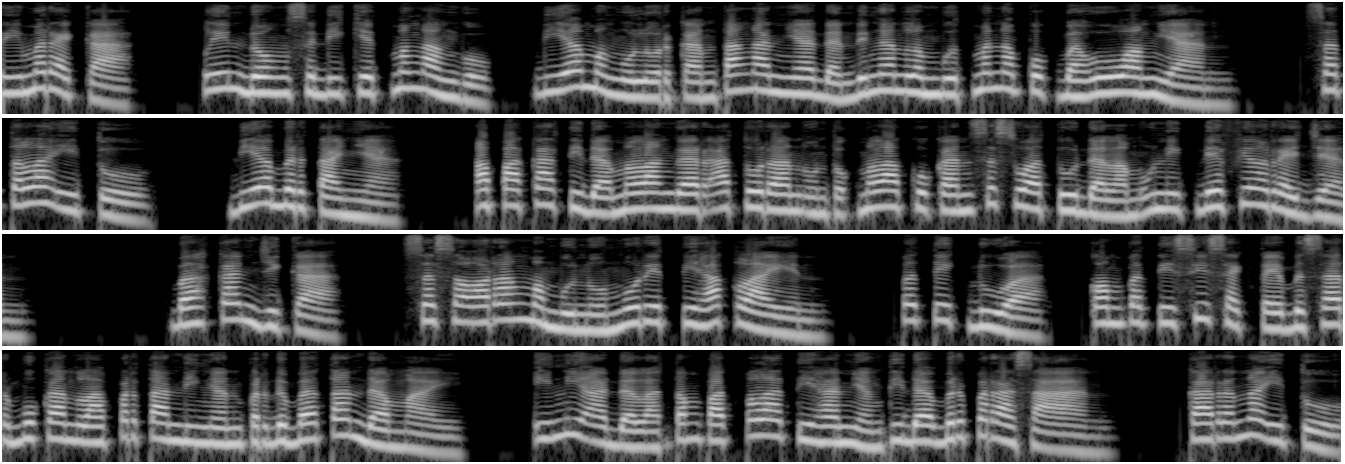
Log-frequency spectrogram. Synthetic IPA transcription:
iməɾeka | lindʊŋsədikɪt̪̚məŋaŋɡʊk̚diaməŋulurkant̪aŋanɲadandəŋanləmbʊt̪̚mənəpʊk̚baɦuwaŋjan | sət̪əlahit̪u | diabərt̪aɲa | ʔapakaht̪idaʔməlaŋɡarat̪uɾanunt̪ʊk̚məlakukansəsuat̪udalamunɪk̚defilred͡ʒən | bahkand͡ʒika | səsəoɾaŋməmbunʊhmuɾɪt̪̚piɦaklaɪn | pət̪ɪk̚dua | kɔmpət̪isisɛk̚t̪ɛbəsarbukanlahpərt̪andiŋanpərdəbat̪andamaj | iniadalaht̪əmpat̪̚pəlat̪iɦanjaŋt̪idaʔbərpəɾasaʔan | kaɾənait̪u

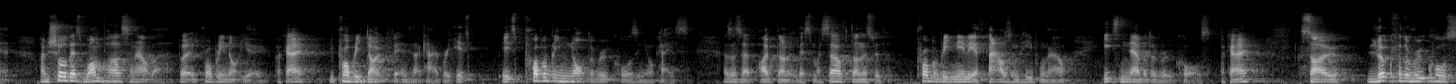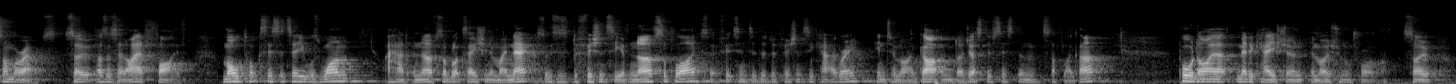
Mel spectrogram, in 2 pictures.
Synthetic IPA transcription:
ãɪ̃mʃɔːɹðɪswʌ̃npʰɜˑ˞sə̃naʊʔ̪̚ðə̰˞b̥ʌɾɪtspʰɹ̥ɒbəblinət͡ʃɨoʊkʰeɪjɨpʰɹ̥ɒbəblidə̃ʊ̃ntfɪtɪ̃ntʰəðə̰kʰæ̰atɪɡəɹiʔɪts | ɪtspʰɹ̥ɒbəblinəʔ̪̚ðəɹʉˑʔ̚kʰɔːzɪ̃n̩jəkʰeɪs | əzaɪsɛdaɪvdʌ̃nɪt̪̚ðɪsmaɪsɛlˠfd̥ʌ̃nðɪswɨð̥pʰɹ̥ɒbəblinɪəɹliɨθaʊzə̃npʰipʰəl̩ˠnaʊ | ɪtsnɛvə˞ðəɹʉ̰ˑʔ̚kʰɔ̰ːz̥oʊkʰeɪ | soʊlʊkfəðəɹʉˑt̚kʰɔɹz̥sʌ̃mwɛɹɛlˠsːoʊʔəzaɪsɛɾaɪəd̥faɪv̥ | mɒoʊlˠd̚tʰɒksɪsɪtiwɒzwʌ̃nʔaɪəɾənɜːv̥sʌbləkseɪʃə̃nɪ̃nmaɪnɛksoʊðɪsɪzədɨfɪʃə̃nsiəvnɜːv̥səpʰl̥aɪsoʊɪtfɪtsɪ̃ntʉðədɨfɪʃə̃nsikʰatɪɡəɹiɪ̃ntʉmaɪɡɑːˑʔn̩daɪd͡ʒɛstɪv̥sɪstə̃m̩stʌflaɪk̚ðat̚ | pʰʊːdaɪəʔmɛɾɪkʰeɪʃə̃nɪməʊʃən̩l̩ˠfʰɹɔːmə̰soʊ

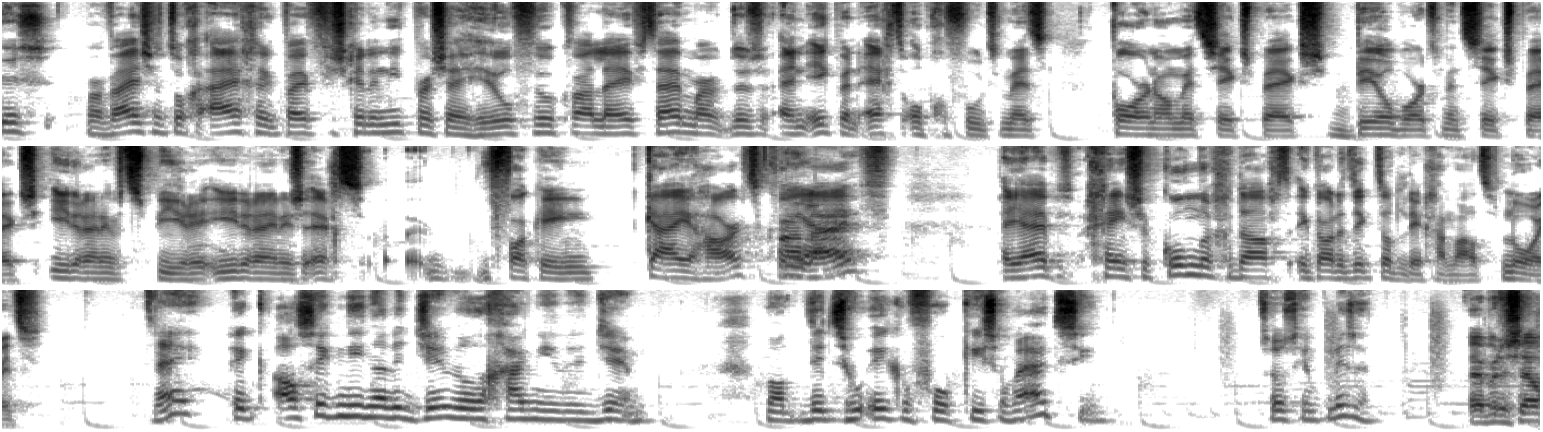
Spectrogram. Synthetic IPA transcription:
døsmaːɹʋɛjsɛjntɔχɛjχənləkʋɛjvəɹsχɪlənit̚pɛɹsejɦɪːlˠvɪːlˠkʋaːlejftɛjtmaːɹdøsɛnɪɡ̚bɛnʔɛχtɔpχəv̥utmɛtpɔɹnowmɛtsɪksbɛksbɪlˠbɔɹtmɛtsɪksbɛksidəɾejnɦeftspiːɾəʔidəɾejnɪsɛχt | fɑkɪŋ | kɛjɦɑɹtkʋaːlɛjf | ʔɛnjɛjɛp̚tχejnsəkɔndəχədɑχtɪkʋawdɑtɪk̚dɑtlɪχaːmɦɑ̰tnoːjt | nejɪkɑlˠsɪknitnadəd͡ʒɪmʋɪlˠdɔnχaːɪk̚nitnadəd͡ʒɪm | ʋɑntdɪtɪsɦuʔɪkəɹfʊːɹkisɔməœɥtə̥sin | sowsɪmpəlˠɪsətɛbəədəzɛ

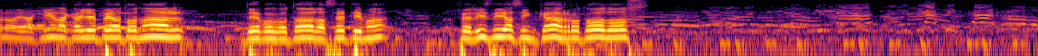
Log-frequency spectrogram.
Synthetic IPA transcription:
wenoiakienlakaʝe̞pe̞at̪o̞nal | d̪e̞βo̞ɣot̪̬alaset̪ima | fe̞lisðias̬iŋkaro̞t̪o̞ðo̞s

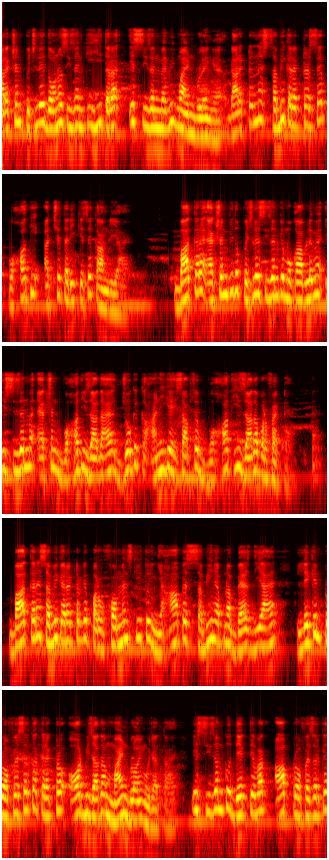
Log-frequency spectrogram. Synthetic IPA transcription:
ɾeːkʃənpɪt͡ʃʰled̪oːnõsiːzənkiɦit̪ɐɾəɦɪsːiːzənmẽbʱimaːɪ̃ɳɖbʊlẽːŋɡḛːɖaːɪɾeːk̚ʈəɾnesɐbʱikɛːɾek̚ʈəɾsebɔhɔt̪ɦiɐtːʃʰet̪ɐɾiːkesekaːmlḭja̰ɦɛ̰ː | baːt̪̚kɐɾẽɛːkʃənkit̪̬opɪt͡ʃʰlesiːzənkemʊqaːblemẽʔɪsːiːzənmẽʔɛːkʃənbɔɦɔt̪ɦizjaːd̪aɦɛd͡ʒoːkekɐɦaːnikeɦɪsaːbsebɔhɔt̪ɦizjaːd̪apɐɾfʰɛk̚ʈɦɛ̰ː | baːt̪̚kɐɾẽsɐbʱikɛːɾɛk̚ʈəɾkepɐɾfʰɔːɾmɛ̃nskit̪ojɐɦãpɐsɐbʱineɐpnabɛːsd̪ijaɦɛː | leːkɪnpɾɔːfʰeːsəɾkakɛːɾek̚ʈəɾɔːɾbʱizjaːd̪amãːɪ̃ɳɖblɔːɪ̃ŋɡɦod͡ʒa̰ːt̪a̰ɦɛː | ɪsːiːzənkod̪eːkʰt̪ebət̪aːpːɾɔːfʰeːs̬əɾke

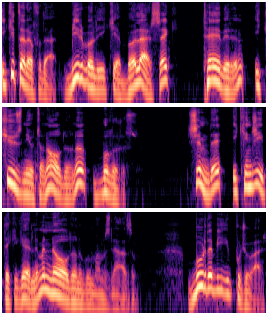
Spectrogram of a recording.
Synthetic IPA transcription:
icʰit̪ʰaɾafɯd̪a̰biɾbø̞lʲyicʰijɛbø̞lʲæɾsɛc | t̪ʰeːbiɾinicʰijyzniut̪ʰonuo̞lˠd̪uːnubulˠṵɾṵz̥ | ʃimd̪iːcʰind͡ʒiip̚t̪ʰecʰiɟeɾilʲiminːɛo̞lˠd̪uːnubulˠma̰mɯzlʲa̰ːzɯm | buɾd̪abiipʰud͡ʒṵva̰ɾ̥

